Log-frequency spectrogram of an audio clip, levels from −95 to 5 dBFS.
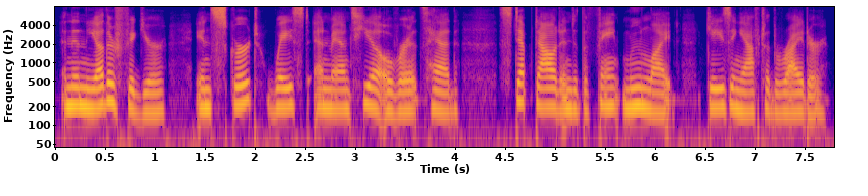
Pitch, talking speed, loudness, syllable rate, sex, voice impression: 185 Hz, 175 wpm, -19 LUFS, 5.3 syllables/s, female, feminine, adult-like, slightly relaxed, powerful, slightly dark, slightly muffled, raspy, slightly intellectual, calm, slightly strict, slightly sharp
